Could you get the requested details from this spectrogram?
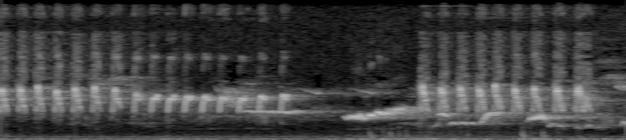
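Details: Wild white-rumped shama by running water, rattling off evenly spaced bright notes, a smooth whistled slur, then another quick repeated series.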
